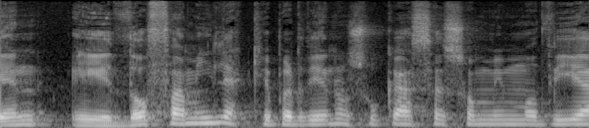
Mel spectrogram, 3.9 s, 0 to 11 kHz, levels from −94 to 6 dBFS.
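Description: From the start to the end, there's a wrong sample rate: the audio runs at about 0.69 times speed and sits roughly 6.5 semitones low, which fits 32 kHz material played back at 22 kHz.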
